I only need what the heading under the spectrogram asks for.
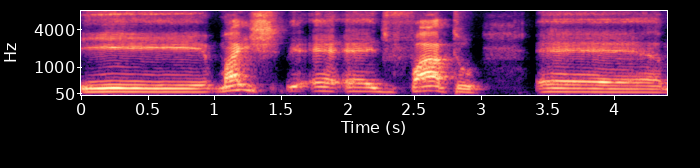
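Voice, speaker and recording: A man with a dark, mellow tone speaks at a medium pitch. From Rio de Janeiro, Brazil. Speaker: professor and negotiation consultant. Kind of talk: interview. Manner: halting, many fillers and repetitions.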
